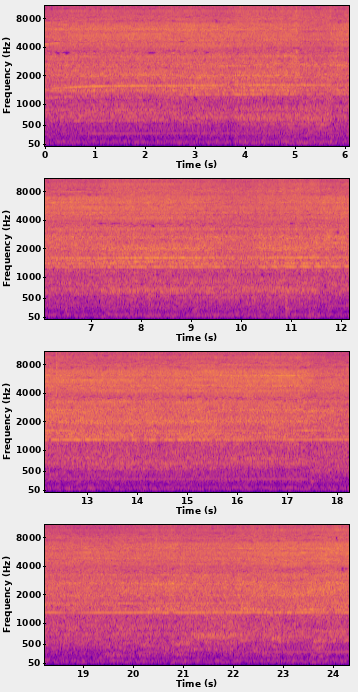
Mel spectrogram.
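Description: A hair dryer blows steadily while drying a coat of paint on a Santa mold, a continuous loud airy whoosh with a faint whine that holds for the whole stretch, with no speech over it.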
